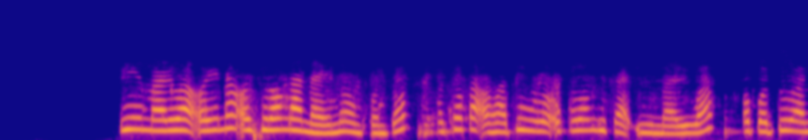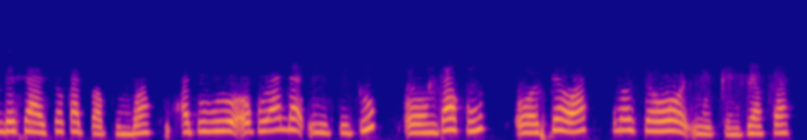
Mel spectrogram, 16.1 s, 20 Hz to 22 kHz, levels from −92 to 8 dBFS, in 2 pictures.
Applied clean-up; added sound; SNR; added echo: neural mask model Resemble Enhance denoiser.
